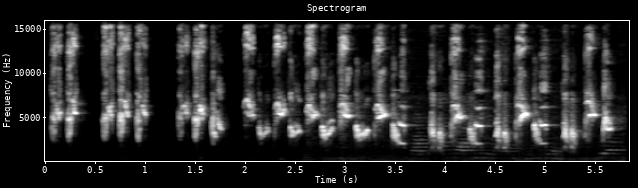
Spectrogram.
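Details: Vigorous, clear song of a long-tailed shrike from Java, opening with separated pairs of high, sharp chirps and building into a continuous run of quick, slurred and buzzy phrases.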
